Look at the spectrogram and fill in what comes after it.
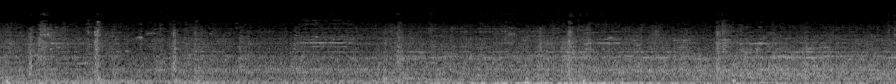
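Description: Pakistan Railways passenger coaches of the Allama Iqbal Express rolling past close by. The wheels clack over rail joints every second or so, over a steady rumble, with a faint squeal of wheels on rail.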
